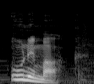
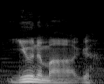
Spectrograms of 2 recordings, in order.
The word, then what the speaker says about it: Unimog: corrected if I'm wrong it's pronounced Unni Mach it's made by Daimler sold under the mercedes-benz banner in the US their freight liners and I'll bet a plug nickel it's pronounced Unimog it's a contraction of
